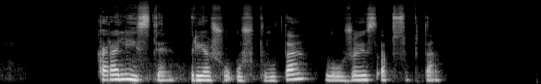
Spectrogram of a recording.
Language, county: Lithuanian, Klaipėda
